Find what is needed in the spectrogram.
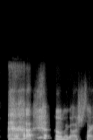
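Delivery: very slow, drawn-out words broken by laughing. Reacting to something in the chat mid-talk, laughing while talking. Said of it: "I'm laughing at the chat".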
